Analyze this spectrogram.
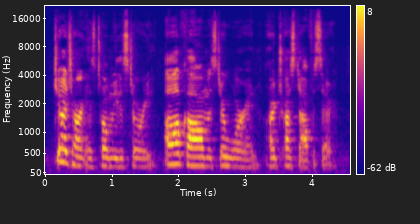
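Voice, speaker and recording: A woman puts on a raspy character voice. Her pitch is medium and her pace moderate. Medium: read story. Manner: dignified, measured.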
